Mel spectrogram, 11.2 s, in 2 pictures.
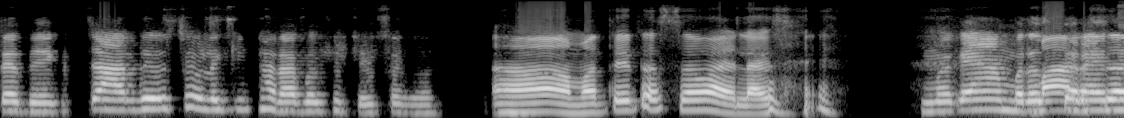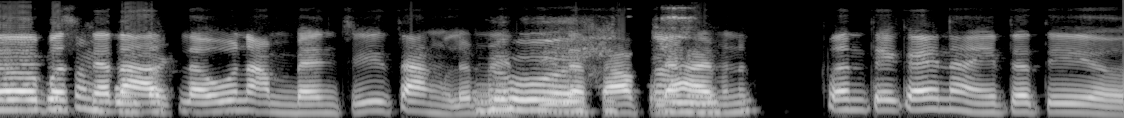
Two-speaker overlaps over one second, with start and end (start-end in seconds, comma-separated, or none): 5.2-6.5, 8.1-9.4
